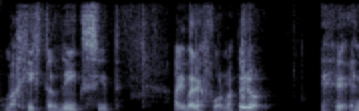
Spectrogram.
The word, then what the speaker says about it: magister dixit: Una de estas falacias es lo que se llama en latín magister dixit. Lo repito despacio. Magister o magister dixit. Les explico algo. El latín tiene más de una forma de ser pronunciado.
